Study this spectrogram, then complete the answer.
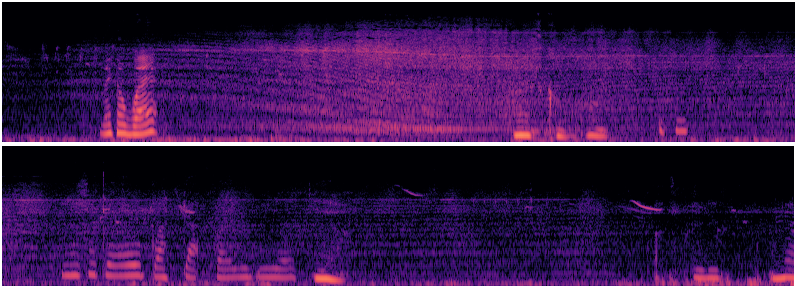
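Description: An electric ducted-fan model jet whines as it passes overhead, its pitch dropping as it flies away.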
